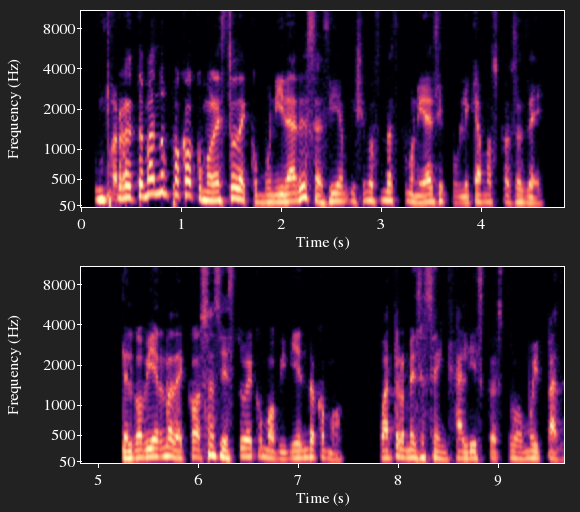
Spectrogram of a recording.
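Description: With a Mexico City accent, a man at medium pitch talks very fast in a somewhat breathy voice with ordinary pitch variation, recorded dry and close with no echo. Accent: Mexico City Spanish (chilango). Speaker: video game magazine editor. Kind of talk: casual interview chat.

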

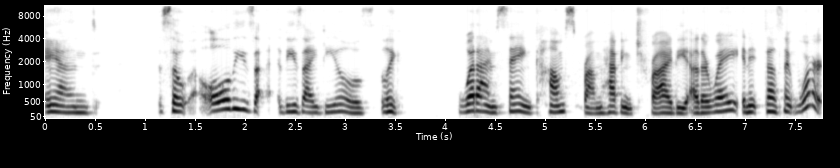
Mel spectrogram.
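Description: A woman with an American accent speaks at a medium pitch with ordinary pitch variation and very even loudness. The recording is very clean, with a silent background. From California, Silicon Valley. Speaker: business coach. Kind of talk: interview.

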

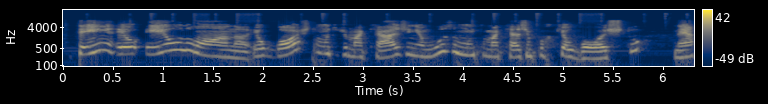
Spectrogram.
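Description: A woman's high-pitched voice with very wide pitch swings at a fairly slow pace. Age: 30s. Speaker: guest panelist. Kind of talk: casual discussion.

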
